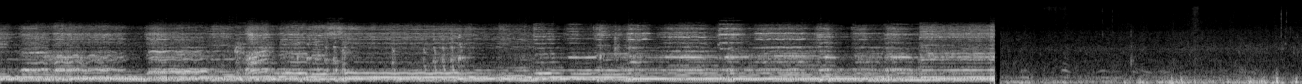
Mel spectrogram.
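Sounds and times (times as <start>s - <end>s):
background music with held chords: 0.0s - 10.0s.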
